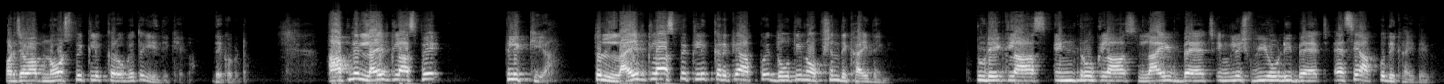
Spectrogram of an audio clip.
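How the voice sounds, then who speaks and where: A male English teacher lectures an online class, calling students "beta" and explaining step by step through repetitive lists, broken up by bursts of scolding. His voice is high and expressive, at a moderate pace.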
